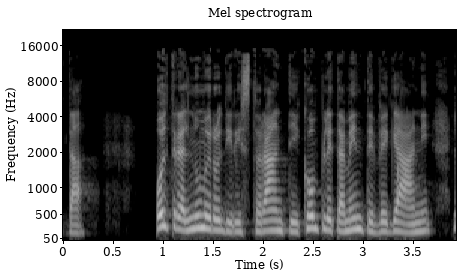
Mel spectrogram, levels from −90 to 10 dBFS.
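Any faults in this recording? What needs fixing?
MP2 compression runs through the whole clip. The speech sounds dull and gurgling, with grainy distortion, likely from MPEG Layer II coding at a rate that fits about 80 kbps. At that rate upper sub-bands lose their bits and switch off, and the bands that remain are coarsely quantised. Encode at a higher bitrate or from a cleaner source to prevent it.

DAB burbling appears from 1.84 to 1.92 s, just after "al numero di", and again from 3.35 to 3.44 s. Bit errors got past error correction into the MP2 data. The corrupted samples put short blips of noise in single sub-bands, and wrong scale factors, where they get through, make sub-bands jump in level for up to a frame. Stronger reception or more robust error protection would prevent it.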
